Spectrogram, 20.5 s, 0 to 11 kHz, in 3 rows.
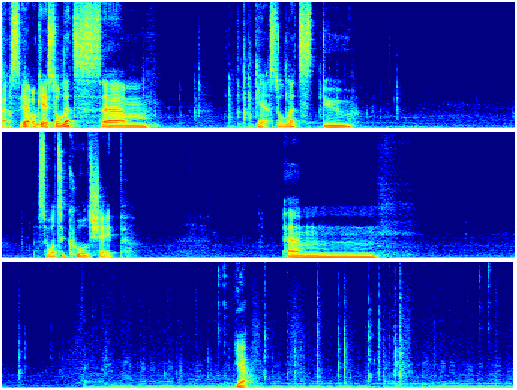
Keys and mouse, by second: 0.0 ctrl+space, 0.7 ctrl+s, 3.2 ctrl+s, 3.4 shift+a, 18.2 shift+h, 18.9 KP_Decimal, 20.1 click.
